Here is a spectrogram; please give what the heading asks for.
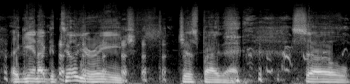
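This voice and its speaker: A man's voice: mid-range voice, expressive, takes it slowly, a little mellow, slight background noise. A man in his fifties from San Antonio, a guest and tactical trainer talking in a wry, plain-spoken way on a podcast. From San Antonio, Texas. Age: 50s. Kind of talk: casual podcast conversation.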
